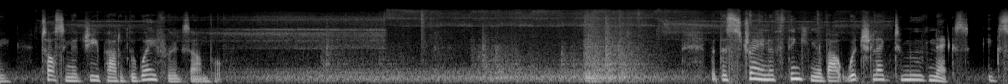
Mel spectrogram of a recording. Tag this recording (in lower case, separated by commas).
speech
